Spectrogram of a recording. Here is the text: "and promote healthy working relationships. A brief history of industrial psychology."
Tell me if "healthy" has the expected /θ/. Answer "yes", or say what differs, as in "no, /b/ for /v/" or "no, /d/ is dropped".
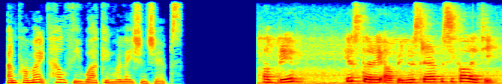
yes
